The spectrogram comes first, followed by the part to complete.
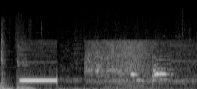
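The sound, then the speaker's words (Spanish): A telephone call connects: one steady, low electronic tone sounds for about half a second, followed by a hissy, band-limited phone line carrying a couple of faint, brief higher beeps. “Bueno, a ver, ahí ya entró la llamada, no hay ruido.”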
